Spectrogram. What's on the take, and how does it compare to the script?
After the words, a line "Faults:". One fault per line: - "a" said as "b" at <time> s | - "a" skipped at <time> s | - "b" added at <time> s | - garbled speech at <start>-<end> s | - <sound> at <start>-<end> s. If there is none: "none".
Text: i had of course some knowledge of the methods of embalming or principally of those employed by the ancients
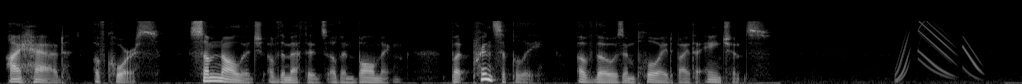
i had of course some knowledge of the methods of embalming but principally of those employed by the ancients
Faults:
- "or" said as "but" at 4.5 s
- chirp at 8.9-9.9 s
